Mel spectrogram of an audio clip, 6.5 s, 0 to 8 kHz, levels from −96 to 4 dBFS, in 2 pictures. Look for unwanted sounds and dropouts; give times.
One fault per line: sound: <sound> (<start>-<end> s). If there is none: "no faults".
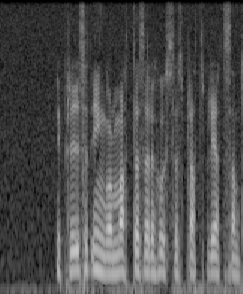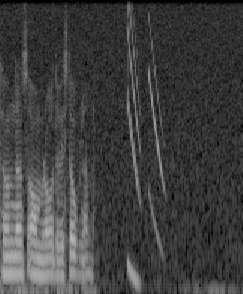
sound: chirp (4.9-5.5 s)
